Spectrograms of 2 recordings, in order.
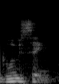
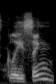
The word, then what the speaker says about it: Glusing: rpgs for samurai sheepdog his name is gleusing am i pronouncing that right did i pronounce it properly uh well technically it's gleasing but yeah i don't mind everybody does it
